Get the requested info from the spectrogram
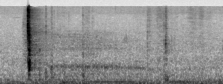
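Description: An oracle card being picked up from where it stands on a cloth-covered table: one sharp tap just after the start, then faint handling and a small click later on.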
